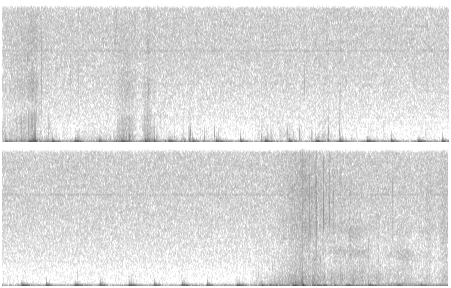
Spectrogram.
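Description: Steady, regular low thumps of a heartbeat with a faint hum. Normal heartbeat.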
